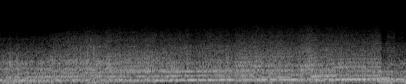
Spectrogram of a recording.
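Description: Tyres squeal through a corner.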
